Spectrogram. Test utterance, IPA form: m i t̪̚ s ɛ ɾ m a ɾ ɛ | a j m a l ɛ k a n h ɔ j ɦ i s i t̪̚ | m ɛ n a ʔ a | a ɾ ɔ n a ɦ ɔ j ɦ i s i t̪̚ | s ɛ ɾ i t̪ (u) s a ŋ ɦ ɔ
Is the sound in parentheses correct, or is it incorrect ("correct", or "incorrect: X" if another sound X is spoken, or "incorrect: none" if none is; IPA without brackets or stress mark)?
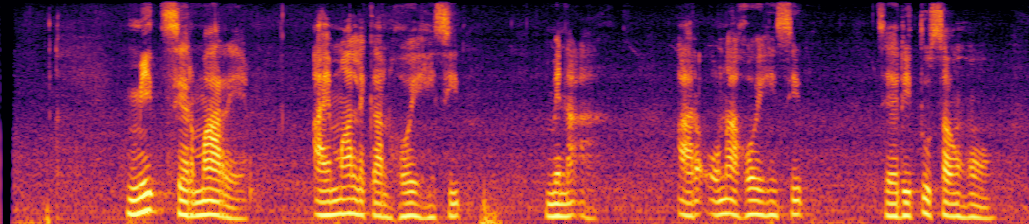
correct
